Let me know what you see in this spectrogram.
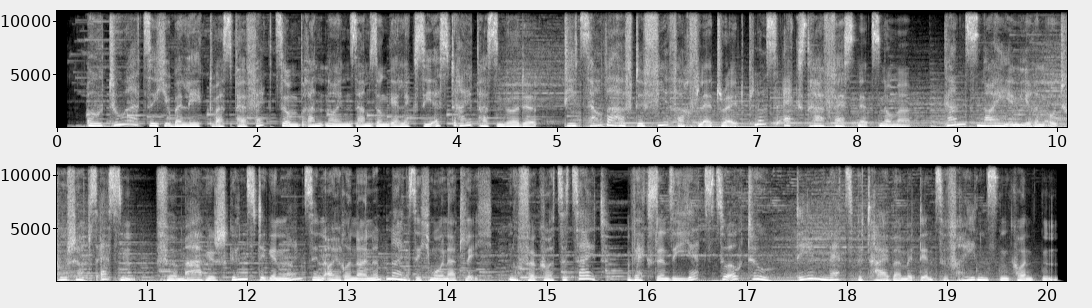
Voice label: Off Voice; o2; Samsung Galaxy III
